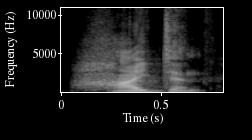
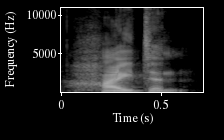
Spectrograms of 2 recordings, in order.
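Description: First: The first vowel sounds like the vowel in 'hide'. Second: The first vowel sounds like the vowel in 'hide'.

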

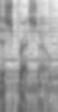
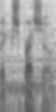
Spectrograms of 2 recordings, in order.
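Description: First: The word is said with a plain 's' sound. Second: The word is said with a 'ks' sound. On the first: The speaker calls it right. "you must correct them. It is espresso" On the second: The speaker calls it wrong. "People say, I'll have a cup of espresso. No, there's no X in espresso"

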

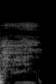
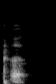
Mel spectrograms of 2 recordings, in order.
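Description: First: The sound hisses between teeth and lip. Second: The sound bursts out from closed lips. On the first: "that is the fricative pronunciation" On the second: "that's the explosive pronunciation"

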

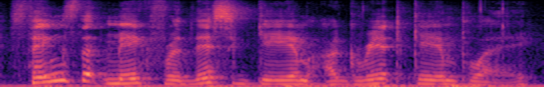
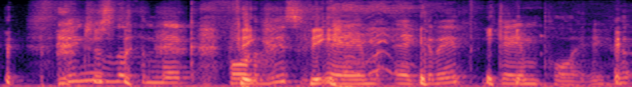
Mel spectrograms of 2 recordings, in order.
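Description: First: It is read in the speaker's normal accent. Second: It is read in a put-on Russian accent.

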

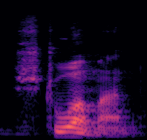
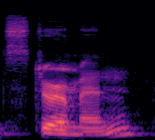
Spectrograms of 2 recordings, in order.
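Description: First: The name is said with its original pronunciation. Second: The name is said with an American pronunciation. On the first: The speaker calls it right. "the proper pronunciation would be Stuhrmann" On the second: The speaker calls it wrong. "most Americans, they pronounce it Stuhrmann"

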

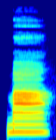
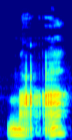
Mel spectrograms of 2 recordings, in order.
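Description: First: The pitch stays level and high. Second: The pitch dips low then comes back up. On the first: "The first tone, ma, a flat note" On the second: "Third tone, ma, a dipping note"

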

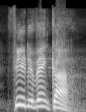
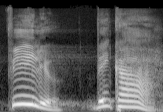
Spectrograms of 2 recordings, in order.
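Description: First: It is said in a stern, harsh tone. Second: It is said in a warm, gentle tone.

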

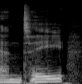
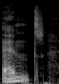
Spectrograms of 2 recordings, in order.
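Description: First: It is spelled out letter by letter. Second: It is said as a single word. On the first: It names a type of doctor. The speaker calls it wrong. "and not the ENT, because that's a type of doctor" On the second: It names the product. The speaker calls it right. "people call it the ENT"

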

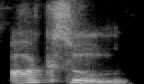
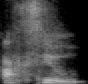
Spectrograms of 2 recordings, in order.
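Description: First: The word is pronounced the native way. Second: The word is pronounced an outsider's way. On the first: The speaker calls it right. "it's Aksum" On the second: The speaker calls it wrong. "he was saying like Aksum"

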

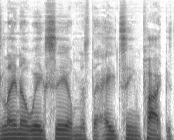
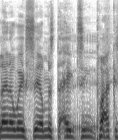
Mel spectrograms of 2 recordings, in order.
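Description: First: It is said in his normal speaking voice. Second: It is said in a put-on radio-DJ voice.

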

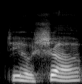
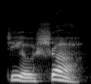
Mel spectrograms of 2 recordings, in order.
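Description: First: The name is said with an audible H sound. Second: The name is said without any H sound. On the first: "pronounced with or without the H" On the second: "pronounced with or without the H"

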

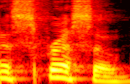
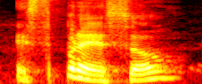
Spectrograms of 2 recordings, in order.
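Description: First: It is said with an English accent. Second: It is said with an Italian accent. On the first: "you can say that with an English accent and it's fine" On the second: "I don't go to Starbucks and order an espresso"

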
